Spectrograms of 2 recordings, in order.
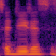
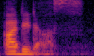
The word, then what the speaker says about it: Adidas: Like, Adidas isn't pronounced Adidas. It's, like, Adidas.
